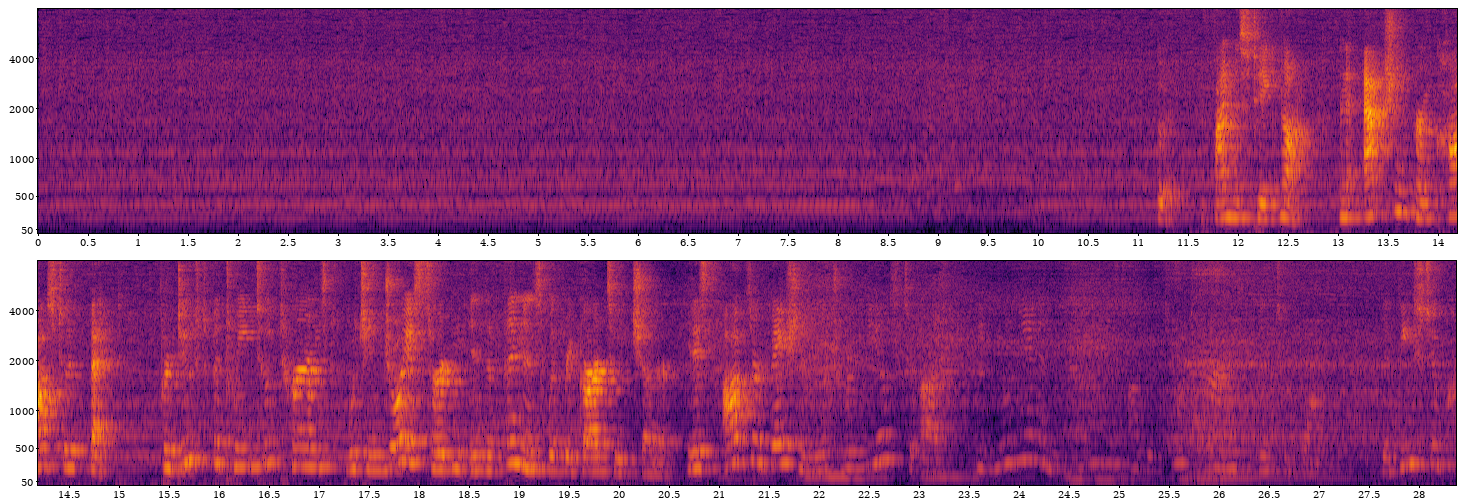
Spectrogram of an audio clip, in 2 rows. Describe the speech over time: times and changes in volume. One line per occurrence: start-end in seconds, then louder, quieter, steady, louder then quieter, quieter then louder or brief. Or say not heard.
11.2-28.3 quieter.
